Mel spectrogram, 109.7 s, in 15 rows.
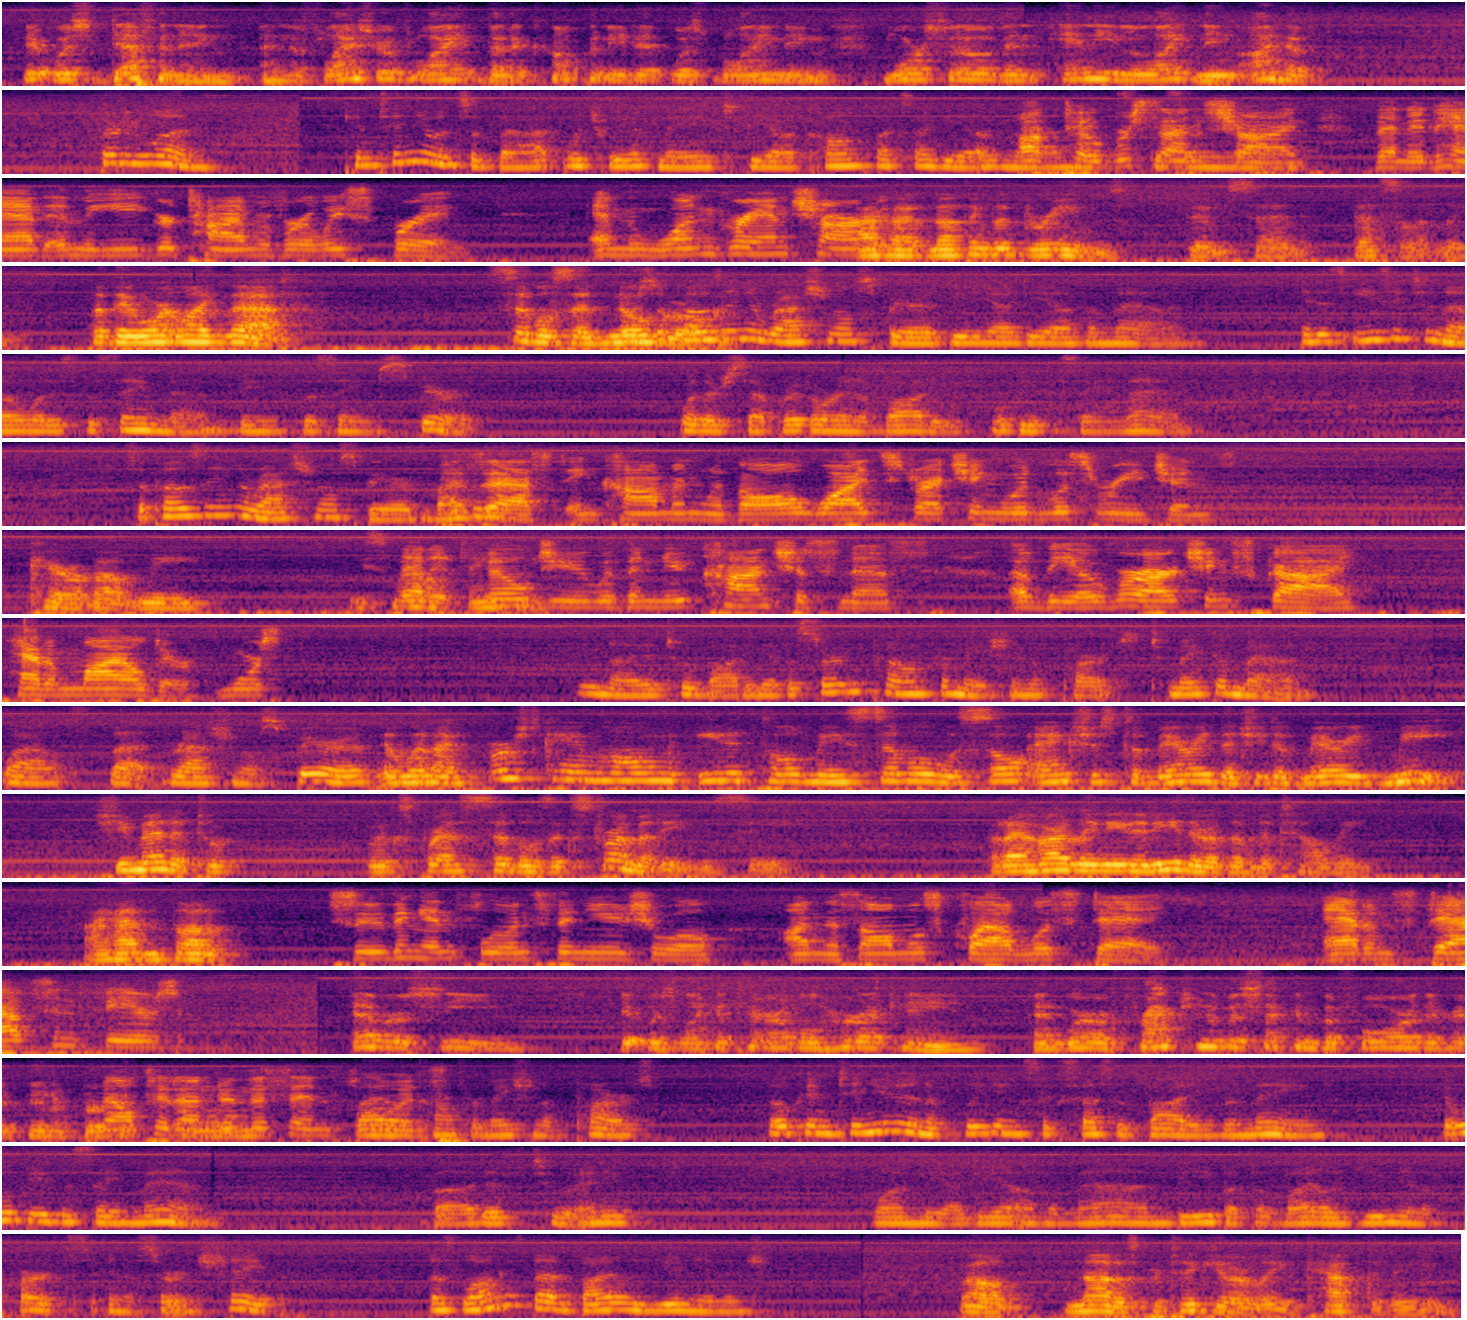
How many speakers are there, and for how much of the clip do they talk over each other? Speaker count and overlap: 4, about 5%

